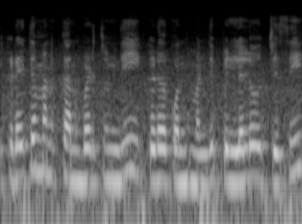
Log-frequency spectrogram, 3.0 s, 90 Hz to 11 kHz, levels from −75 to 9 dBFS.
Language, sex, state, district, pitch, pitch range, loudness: Telugu, female, Andhra Pradesh, Visakhapatnam, 230 Hz, 220-245 Hz, -16 LUFS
